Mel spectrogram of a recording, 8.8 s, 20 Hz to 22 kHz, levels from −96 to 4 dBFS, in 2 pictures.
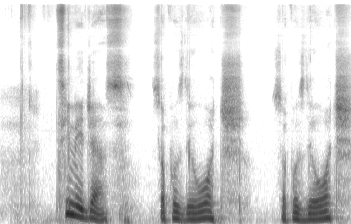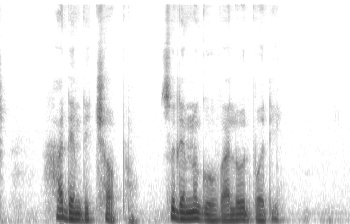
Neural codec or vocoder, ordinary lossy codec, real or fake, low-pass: none; none; real; none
